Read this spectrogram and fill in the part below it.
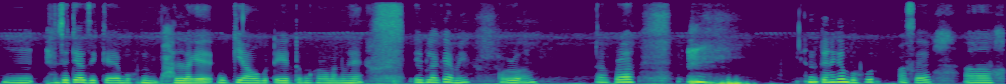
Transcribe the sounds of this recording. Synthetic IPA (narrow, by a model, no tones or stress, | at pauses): zetijazikɛboɦutbʱalːaɡɛ̰ukiaʊɡotetɔmkʰɔɹɔmanuɦɛ | ejbilakɛamikɔ̰ɹũa̰ʊ | taɹpɔɹa | tɛnɛkɛbohutasɛ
